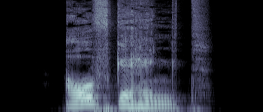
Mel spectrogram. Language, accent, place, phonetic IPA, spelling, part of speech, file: German, Germany, Berlin, [ˈaʊ̯fɡəˌhɛŋt], aufgehängt, verb, De-aufgehängt.ogg
- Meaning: past participle of aufhängen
